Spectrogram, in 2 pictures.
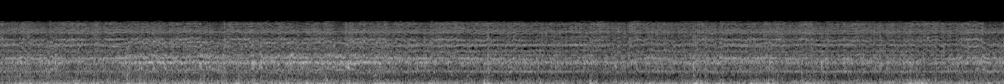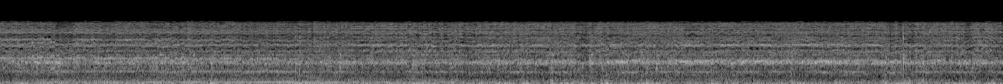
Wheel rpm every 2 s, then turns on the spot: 160, 160, 160, 160, 160, 160, 160, 150, 150, 150.
none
